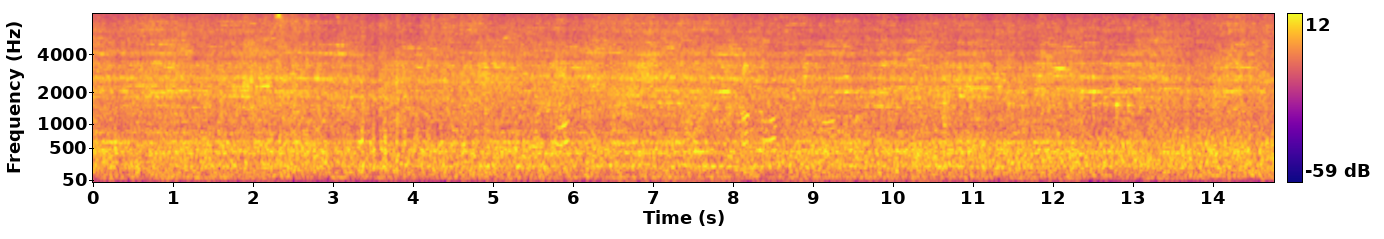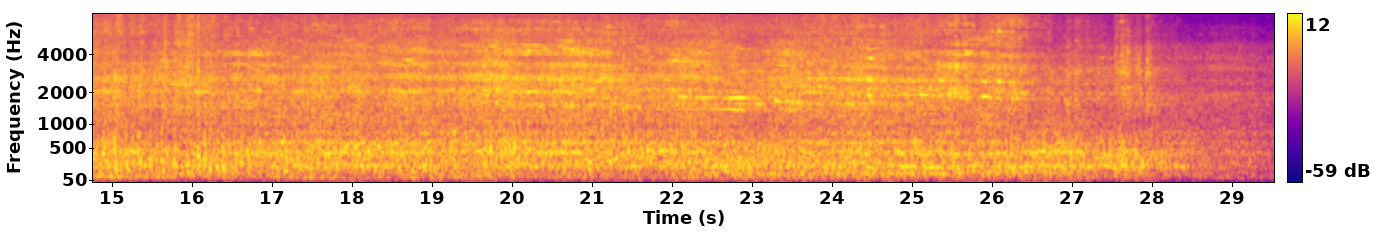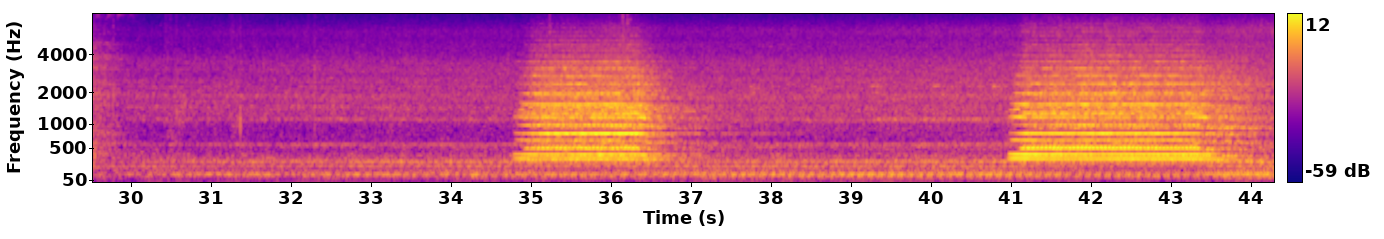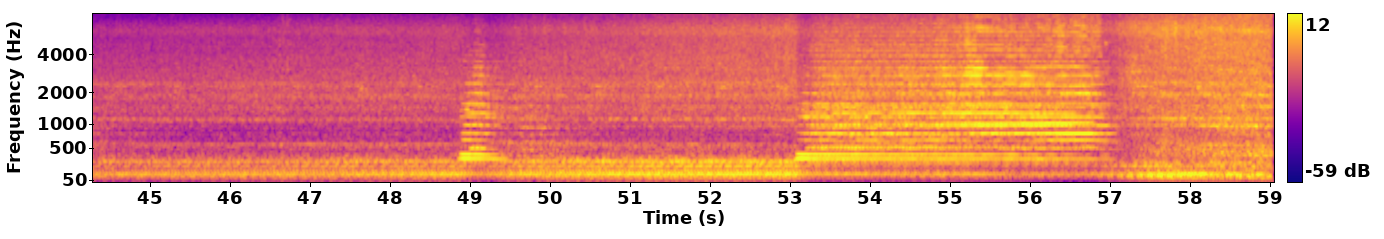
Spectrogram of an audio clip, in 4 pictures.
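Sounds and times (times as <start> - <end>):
train wheels clattering on rail: 0.0 - 31.6, 39.2 - 59.0
train horn blast: 34.8 - 37.2, 41.0 - 44.3, 48.9 - 50.2, 53.1 - 57.2.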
